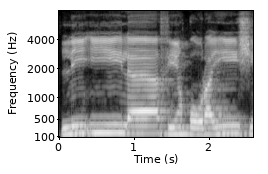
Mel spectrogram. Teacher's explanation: شین کی آواز کو صاف نکالیں اور را کو پر پڑھیں یعنی موٹا پڑھیں، ملا کر رواں پڑھیں۔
